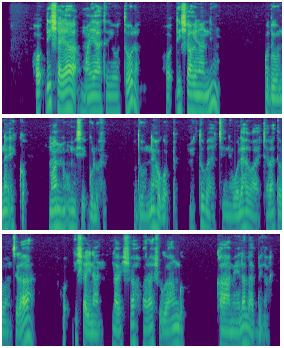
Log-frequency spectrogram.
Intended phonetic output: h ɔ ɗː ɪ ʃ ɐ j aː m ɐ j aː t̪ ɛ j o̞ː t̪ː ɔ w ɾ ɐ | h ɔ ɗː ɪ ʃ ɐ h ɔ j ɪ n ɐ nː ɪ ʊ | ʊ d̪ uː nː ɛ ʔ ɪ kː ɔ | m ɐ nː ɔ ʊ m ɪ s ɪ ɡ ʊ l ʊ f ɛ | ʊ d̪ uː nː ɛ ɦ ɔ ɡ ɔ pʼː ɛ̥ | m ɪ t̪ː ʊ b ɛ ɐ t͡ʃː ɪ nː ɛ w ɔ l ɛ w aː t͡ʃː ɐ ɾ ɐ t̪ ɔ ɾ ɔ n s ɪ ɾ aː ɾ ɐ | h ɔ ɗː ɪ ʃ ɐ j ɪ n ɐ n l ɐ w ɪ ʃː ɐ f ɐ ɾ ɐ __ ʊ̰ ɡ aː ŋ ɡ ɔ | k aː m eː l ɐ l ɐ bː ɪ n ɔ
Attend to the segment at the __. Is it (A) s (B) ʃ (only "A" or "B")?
B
